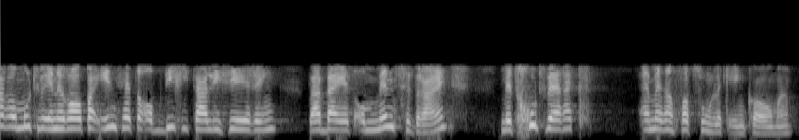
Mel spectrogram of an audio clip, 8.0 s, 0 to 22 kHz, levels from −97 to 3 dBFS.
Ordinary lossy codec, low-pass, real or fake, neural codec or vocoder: none; 3.6 kHz; real; none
